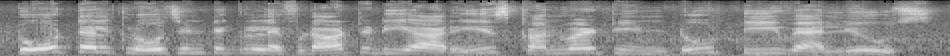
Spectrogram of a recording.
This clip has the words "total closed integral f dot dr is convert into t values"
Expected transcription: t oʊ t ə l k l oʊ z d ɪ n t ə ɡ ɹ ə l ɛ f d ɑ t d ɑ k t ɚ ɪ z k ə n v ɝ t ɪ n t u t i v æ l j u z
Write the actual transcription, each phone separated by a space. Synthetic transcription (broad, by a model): t oʊ t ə l k l oʊ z ɪ n t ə ɡ ɹ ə l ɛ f d ɑ t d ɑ t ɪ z k ə n v ɝ t ɪ n t u t i v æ l j u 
